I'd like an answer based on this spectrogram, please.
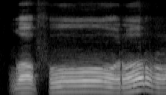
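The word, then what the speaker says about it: غفور: Yang dibaca contohnya Ghafurur Rahim. Ghafurur, ro-nya itu dibaca tebal.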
